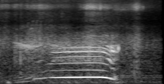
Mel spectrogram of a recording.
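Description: A young heifer calf mooing once: a single call of about a second that slides up in pitch at the start, holds steady, then drops off at the end.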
